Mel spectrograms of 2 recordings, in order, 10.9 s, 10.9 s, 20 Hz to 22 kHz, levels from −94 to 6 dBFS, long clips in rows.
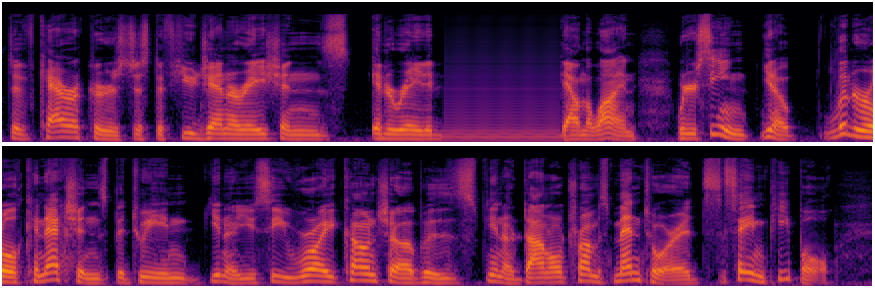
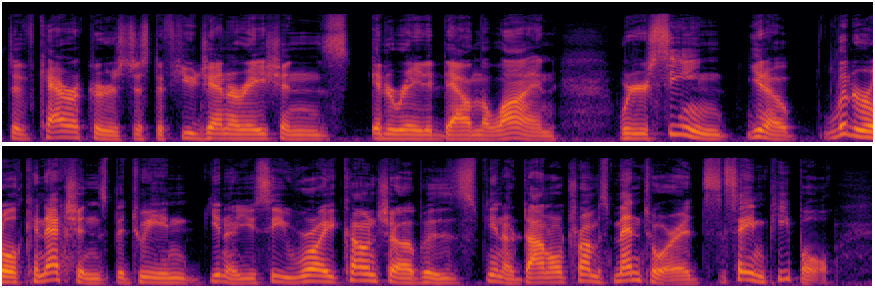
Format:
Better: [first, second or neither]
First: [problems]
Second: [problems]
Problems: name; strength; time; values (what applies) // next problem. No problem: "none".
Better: second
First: audio freezing; at 3 s for 0.5 s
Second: none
